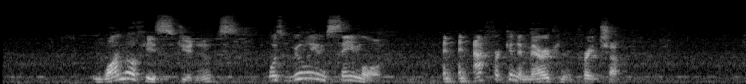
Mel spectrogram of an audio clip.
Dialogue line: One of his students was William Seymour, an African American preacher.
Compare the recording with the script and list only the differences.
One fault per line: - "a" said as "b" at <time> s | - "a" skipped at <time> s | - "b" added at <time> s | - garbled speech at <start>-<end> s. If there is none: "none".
- "an" added at 4.6 s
